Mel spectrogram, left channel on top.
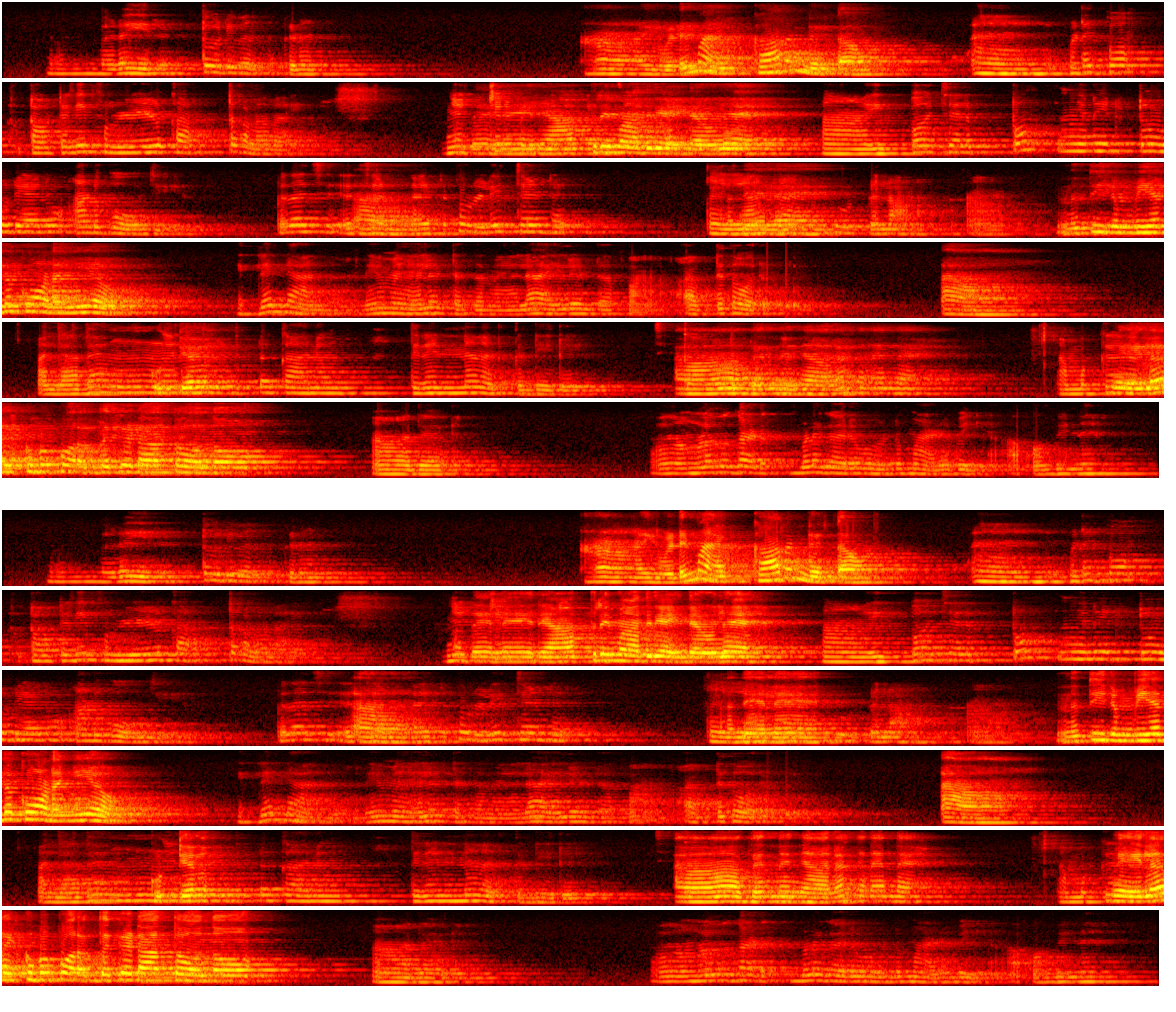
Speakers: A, on the left; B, on the right.
A: ആ.. ഇവിടെ ഇരുട്ടൂടി വന്നക്കണ്
B: ആഹ്.. ഇവിടെ മയക്കാറുണ്ട് ട്ടോ..
A: ആ ഇവിടെ ഇപ്പൊ ടോട്ടലി ഫുള്ള് കറുത്ത കളറായി ഇഞ്ഞൊറ്റൊരു
B: അതെല്ലേ
A: പെയ്യല്ലേക്കാരം
B: രാത്രി
A: ചെൽപ്പോ
B: മാതിരി ആയിണ്ടാവൂലേ
A: ആഹ്.. ഇപ്പൊ ചെലപ്പം ഇങ്ങനെ ഇരുട്ട് മൂടിയാലും അങ്ങട് പോവേം ചെയ്യും... ഇപ്പതാ
B: ആഹ്
A: ചെറുതായിട്ട് തുള്ളി ഇറ്റണ്ട് പെയ്യാൻ
B: അതേല്ലേ
A: ചാൻസ് കൂടുതലാണ്.. ആ..
B: ഇന്ന് തിരുമ്പിയതൊക്കെ ഒണങ്ങിയോ
A: ഇല്ല ഇല്ല.. ഞാന് മേല ഇട്ടക്ക.. മേലെ അ യലുണ്ട്.. അപ്പ അവിടെ തോരട്ടു
B: ആഹ്
A: അല്ലാതെ ഇങ്ങനെത്
B: കുട്ടികൾ
A: ഇടുത്തക്കാനും ഇതിനന്നെ നടക്കേണ്ടി വരെ.. ചിക്കാനും
B: ആഹ്
A: എടുത്തക്കാനും
B: അതന്നെ ഞാനും അങ്ങനെന്നെ
A: നമ്മക്ക്
B: വെയിലറിക്കുമ്പോ
A: ഒന്ന് കടുകുമ്പലൈക്കാരം
B: പൊറത്തൊക്കെ ഇടാൻ
A: മയ
B: തോന്നും
A: വരുന്ന് ആ അതെ നമ്മളൊന്ന് കടക്കുമ്പോലേക്കാരം വീണ്ടും മഴ പെയ്യ അപ്പം പിന്നെ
